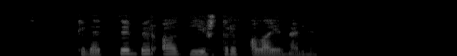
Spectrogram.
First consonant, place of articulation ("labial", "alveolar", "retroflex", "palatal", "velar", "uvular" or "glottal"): velar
